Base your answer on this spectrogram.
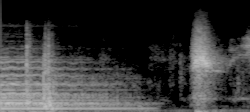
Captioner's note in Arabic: صوت طرق الباب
